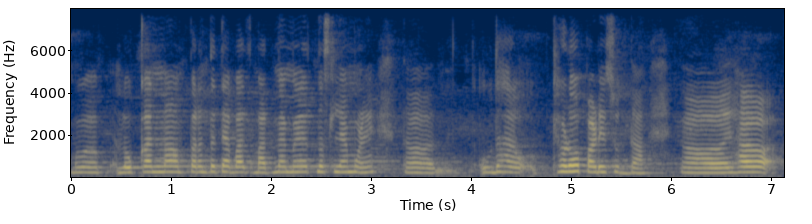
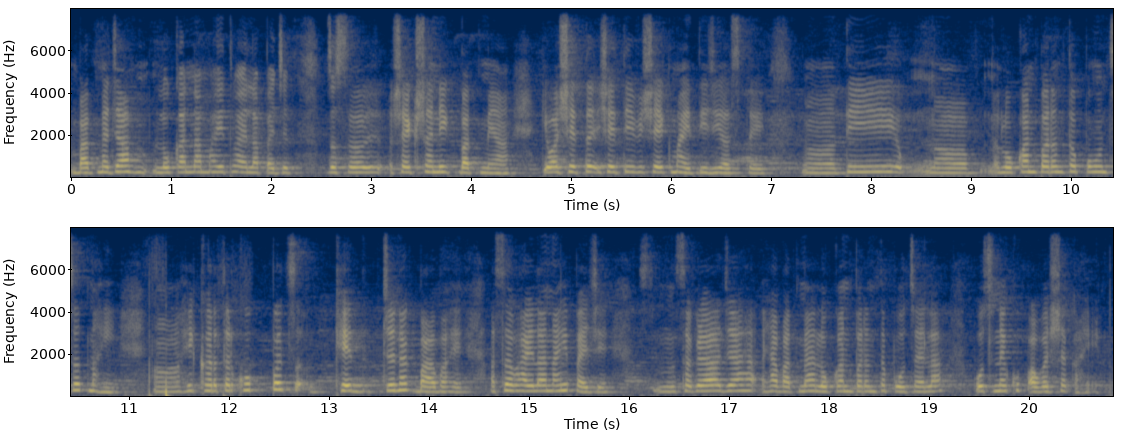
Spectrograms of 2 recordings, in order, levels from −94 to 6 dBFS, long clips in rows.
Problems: constant background noise, continuous background conversations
